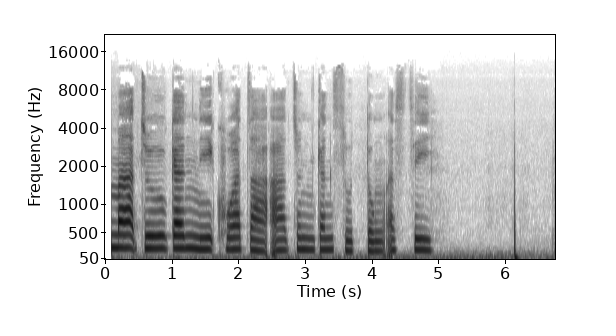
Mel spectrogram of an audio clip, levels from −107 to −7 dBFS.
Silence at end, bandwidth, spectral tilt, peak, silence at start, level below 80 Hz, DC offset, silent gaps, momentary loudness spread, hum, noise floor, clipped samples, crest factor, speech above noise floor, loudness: 0 s; 11.5 kHz; -7 dB/octave; -4 dBFS; 0.1 s; -40 dBFS; under 0.1%; none; 11 LU; none; -44 dBFS; under 0.1%; 18 dB; 22 dB; -23 LUFS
